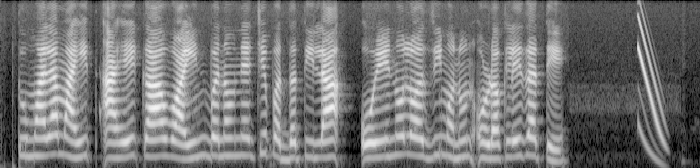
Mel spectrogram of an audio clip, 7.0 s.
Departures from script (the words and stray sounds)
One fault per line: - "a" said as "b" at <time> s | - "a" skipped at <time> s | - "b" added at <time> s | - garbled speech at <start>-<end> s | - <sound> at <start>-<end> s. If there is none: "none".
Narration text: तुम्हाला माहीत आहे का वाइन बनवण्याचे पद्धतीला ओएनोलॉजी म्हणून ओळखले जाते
- chirp at 6.4-6.7 s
